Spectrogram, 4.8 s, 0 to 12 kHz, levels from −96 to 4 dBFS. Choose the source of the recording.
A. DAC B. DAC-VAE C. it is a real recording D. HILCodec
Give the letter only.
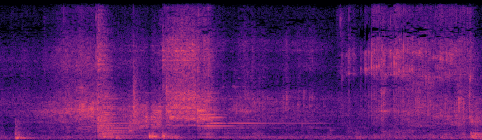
C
